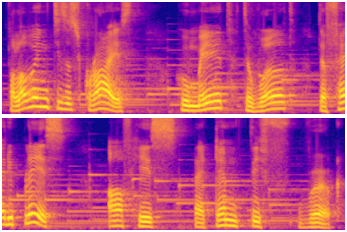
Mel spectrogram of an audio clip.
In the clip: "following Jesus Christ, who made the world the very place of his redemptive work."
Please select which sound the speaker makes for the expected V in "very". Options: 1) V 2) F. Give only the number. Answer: 2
